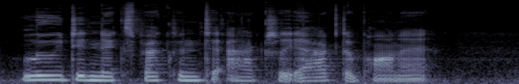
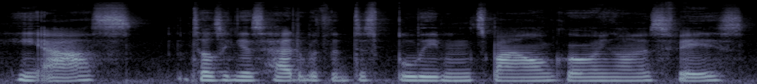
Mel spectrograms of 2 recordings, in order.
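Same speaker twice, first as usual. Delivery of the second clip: ordinary delivery, nothing marked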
